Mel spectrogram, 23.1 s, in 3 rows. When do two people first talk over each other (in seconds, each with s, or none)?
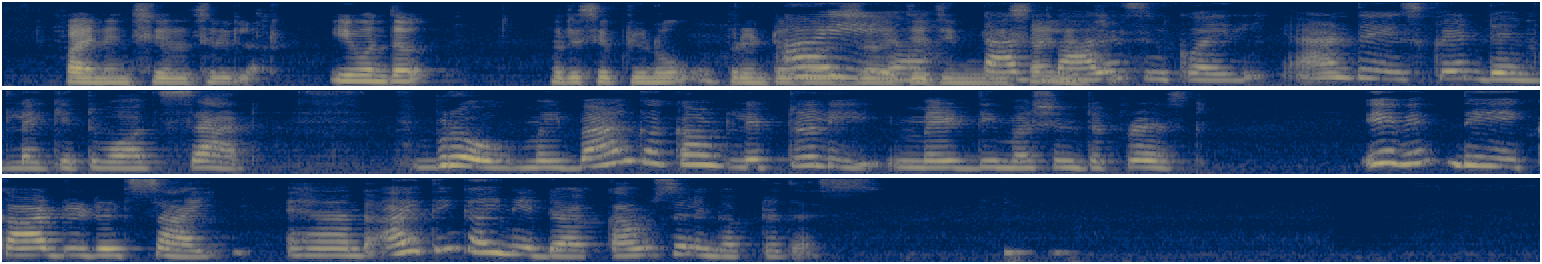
3.9 s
